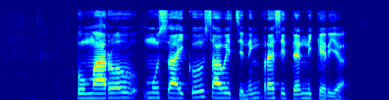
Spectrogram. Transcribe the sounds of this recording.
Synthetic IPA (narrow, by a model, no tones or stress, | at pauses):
umaɾomusaikusawid̥ʒ̥i̤nɪŋpɾesid̥ɛ̤nːiɡ̥eɾia̰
